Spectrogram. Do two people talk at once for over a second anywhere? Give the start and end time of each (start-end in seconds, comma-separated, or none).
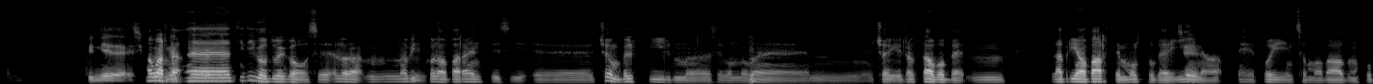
1.4-2.9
